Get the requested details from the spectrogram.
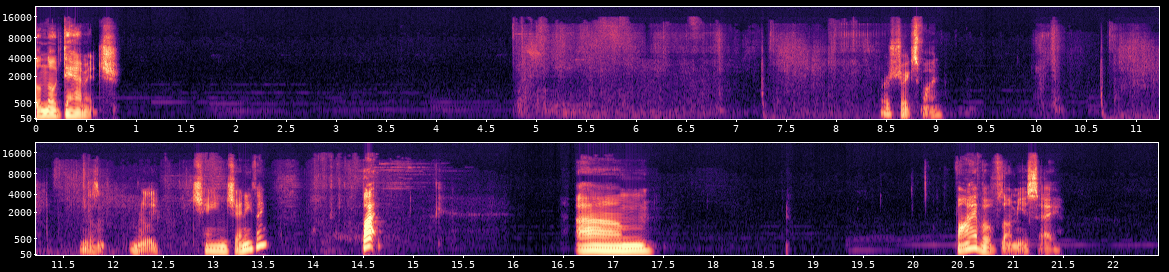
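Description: A young man speaks in short bursts, close to a microphone.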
